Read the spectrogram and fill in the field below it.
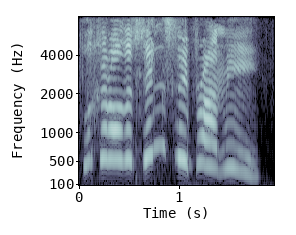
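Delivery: high, loud and eager, calling out to everyone; a child bursting with news of arrivals; excited calling out. Acted. Boy calling to his mother, excited and loud. Child greeting grandparents at door.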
